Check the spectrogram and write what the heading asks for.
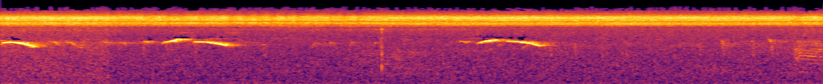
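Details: A Tickell's Blue Flycatcher, probably a male of a pair, perched on a cactus in Konkan, gives three short, high, sweet arched whistles a couple of seconds apart over a steady shrill insect drone.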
